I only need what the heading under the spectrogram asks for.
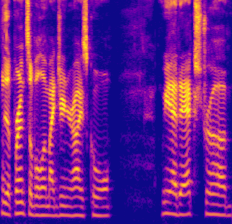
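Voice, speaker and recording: In a slight Southern accent, a man talks at a fairly slow pace with monotone, flat intonation. His voice is medium in pitch, with a bright, sharp tone. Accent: slight southern drawl. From US South, South Carolina. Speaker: radio producer and filmmaker. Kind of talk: casual chat.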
